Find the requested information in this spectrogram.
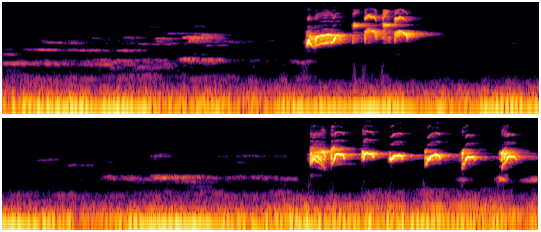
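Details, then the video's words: Lively orange-headed thrush singing used to provoke another bird into song. A short rich warble early on, a long pause with faint notes, then a series of about six clipped, evenly spaced, slurred phrases. "ANIS MERAH GACOR memancing EMOSI jadi BUNYI NYAUT ikut NGEPLONG ampuh buat terapi macet bunyi"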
